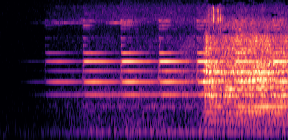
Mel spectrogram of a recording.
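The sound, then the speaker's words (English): An underwater train's horn sounds in steady sustained tones with short pulses, then the rumble and hiss of the train grow louder as it pulls in, its doors about to close, with no voices present. “The underwater train doors are closing soon.”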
